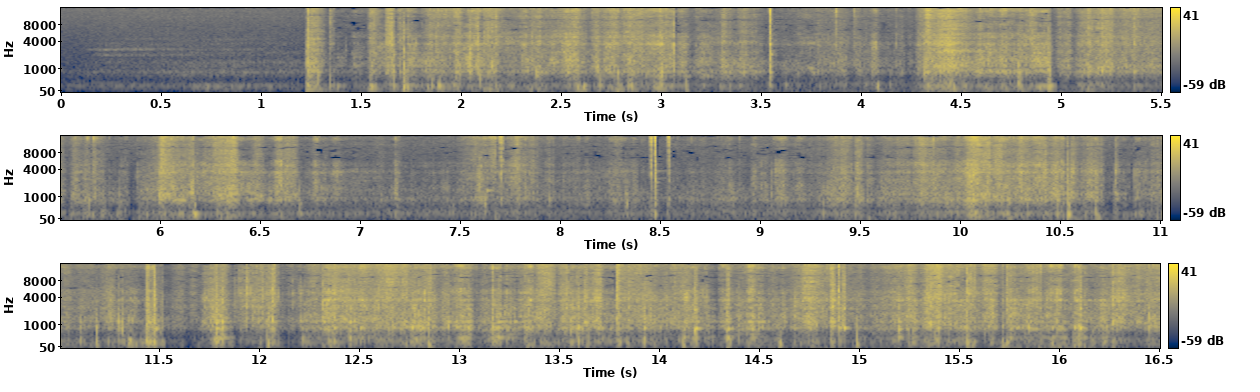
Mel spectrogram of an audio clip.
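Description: Fabric rubbing and knocking directly against an action camera's microphone: a loud, irregular scraping and rustling full of sharp knocks and crackles, starting suddenly about a second in.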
